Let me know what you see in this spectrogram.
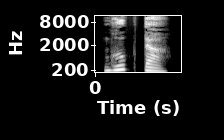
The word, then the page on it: ಭೂಗತ: kannada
